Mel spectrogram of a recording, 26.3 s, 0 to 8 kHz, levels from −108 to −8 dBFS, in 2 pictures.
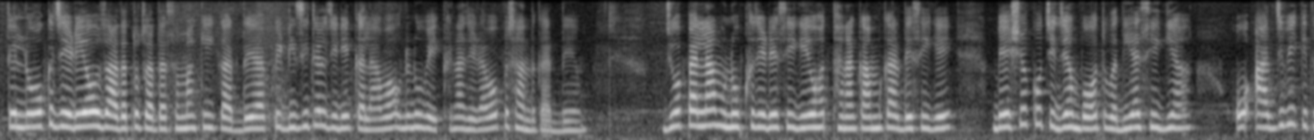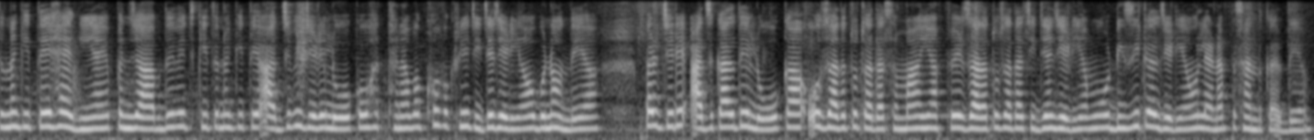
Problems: background sounds at intervals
